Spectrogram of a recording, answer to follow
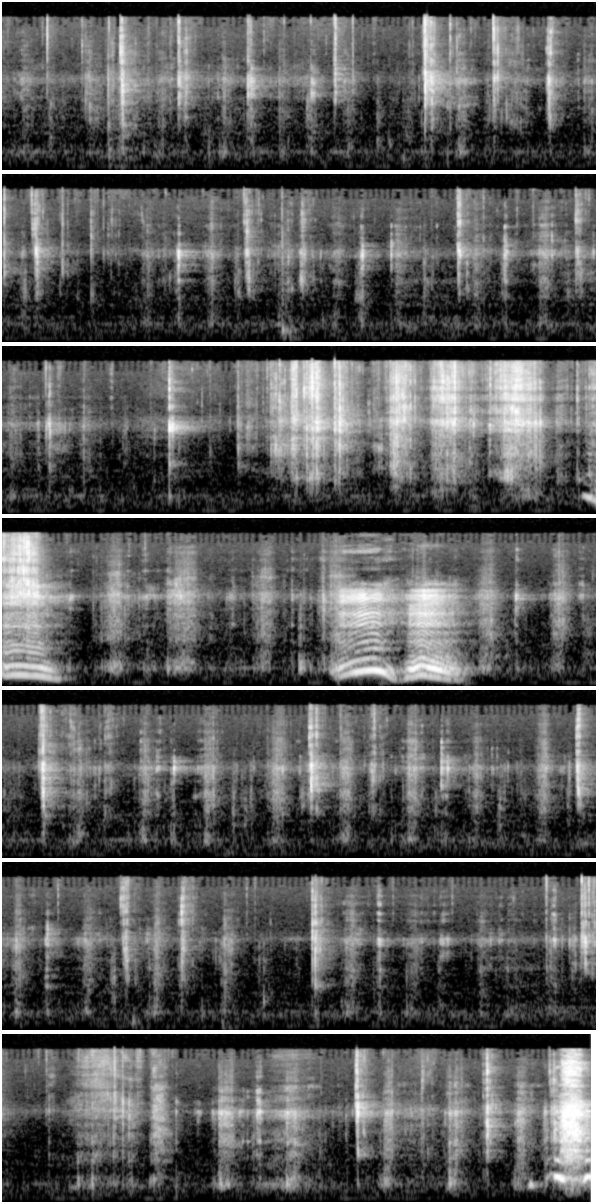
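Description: Close-miked chewing and crunching of a fried lumpia (Filipino egg roll) wrapped in lettuce, as a run of small crisp clicks. About halfway through come two short hummed "mmm"s of enjoyment, which are the loudest sounds.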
